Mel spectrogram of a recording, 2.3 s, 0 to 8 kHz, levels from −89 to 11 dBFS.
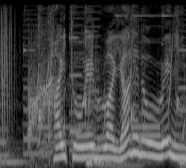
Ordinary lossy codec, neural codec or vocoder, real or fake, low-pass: none; none; real; 7.2 kHz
